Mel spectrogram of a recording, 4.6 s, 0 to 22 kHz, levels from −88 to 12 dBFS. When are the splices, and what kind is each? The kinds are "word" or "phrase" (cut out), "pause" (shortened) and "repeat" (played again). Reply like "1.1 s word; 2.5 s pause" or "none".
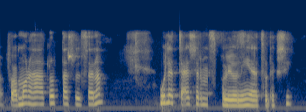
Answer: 3.1 s word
